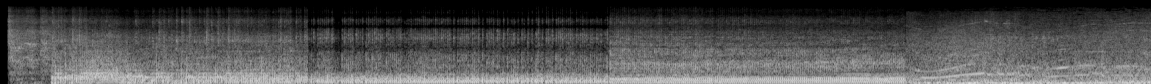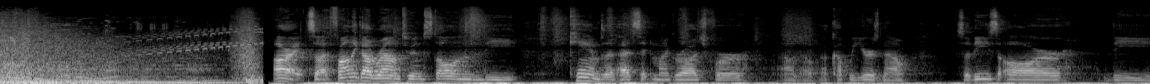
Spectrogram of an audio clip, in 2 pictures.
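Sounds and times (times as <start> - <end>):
car engine idling: 0.2 - 9.9.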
